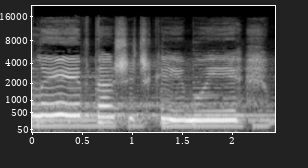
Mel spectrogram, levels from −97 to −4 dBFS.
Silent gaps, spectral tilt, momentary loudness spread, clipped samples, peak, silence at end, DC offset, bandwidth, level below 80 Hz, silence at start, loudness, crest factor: none; -6 dB/octave; 9 LU; under 0.1%; -4 dBFS; 0 s; under 0.1%; 12.5 kHz; -62 dBFS; 0 s; -16 LUFS; 12 dB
